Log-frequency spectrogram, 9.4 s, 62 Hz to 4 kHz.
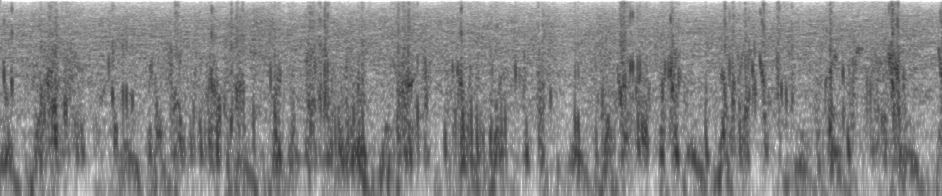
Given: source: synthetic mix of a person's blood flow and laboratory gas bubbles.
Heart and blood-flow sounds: Doppler ultrasound of blood flow; precordium
0.00-0.16 s: bubbles
0.30-1.35 s: bubbles
1.47-2.47 s: bubbles
2.50-2.59 s: bubbles
2.67-3.70 s: bubbles
3.84-4.35 s: bubbles
4.41-5.54 s: bubbles
5.71-5.84 s: bubbles
5.93-6.89 s: bubbles
7.02-7.12 s: bubbles
7.19-7.96 s: bubbles
8.05-9.09 s: bubbles
9.36-9.43 s: bubbles
From the record:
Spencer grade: 4 (maximum detectable bubble signal sounding continuously throughout systole and diastole of every cardiac period, and overriding the amplitude of the normal cardiac signals); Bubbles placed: anywhere in the cardiac cycle

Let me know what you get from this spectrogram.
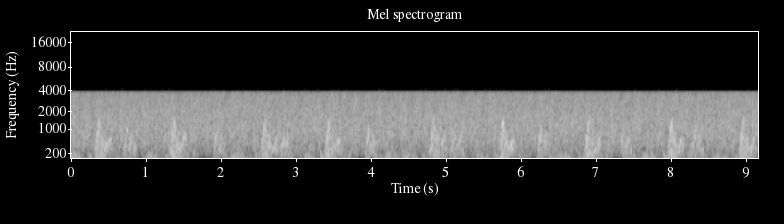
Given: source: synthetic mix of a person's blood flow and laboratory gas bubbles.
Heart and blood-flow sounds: Doppler ultrasound of blood flow; precordium
no bubbles
From the record:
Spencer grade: 0 (complete lack of bubble signals)

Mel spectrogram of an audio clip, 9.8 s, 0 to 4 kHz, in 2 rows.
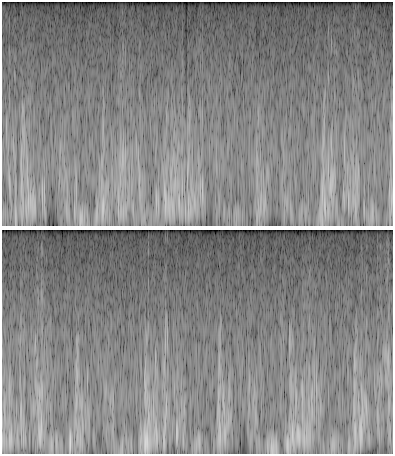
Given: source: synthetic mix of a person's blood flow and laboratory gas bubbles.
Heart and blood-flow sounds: Doppler ultrasound of blood flow; precordium
0.03-0.57 s: bubbles
0.77-0.97 s: bubbles
1.18-1.28 s: bubbles
1.31-1.34 s: bubbles
1.38-1.81 s: bubbles
1.86-2.56 s: bubbles
3.98-4.56 s: bubbles
4.95-5.52 s: bubbles
6.58-7.29 s: bubbles
8.41-8.88 s: bubbles
9.31-9.79 s: bubbles
From the record:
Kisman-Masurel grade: 332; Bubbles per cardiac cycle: rolling drumbeat, 9 or more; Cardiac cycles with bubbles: 50 to 99%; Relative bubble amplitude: moderate (0.250 to 0.450); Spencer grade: 3 (all of the cardiac periods contain showers or single bubble signals, but not dominating or overriding the cardiac motion signals); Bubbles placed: anywhere in the cardiac cycle

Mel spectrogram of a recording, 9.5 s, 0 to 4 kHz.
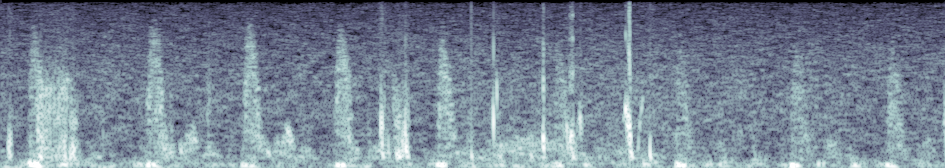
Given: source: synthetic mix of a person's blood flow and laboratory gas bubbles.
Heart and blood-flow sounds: Doppler ultrasound of blood flow; subclavian vein
0.07-0.13 s: bubbles
0.35-0.78 s: bubbles
3.78-4.11 s: bubbles
4.71-4.74 s: bubbles
4.89-5.00 s: bubbles
5.41-5.47 s: bubbles
5.63-5.83 s: bubbles
6.19-6.54 s: bubbles
9.42-9.46 s: bubbles
From the record:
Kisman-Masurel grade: 122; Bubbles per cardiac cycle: 1 to 2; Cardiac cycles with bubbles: 10 to 50%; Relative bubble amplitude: moderate (0.250 to 0.450); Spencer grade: 2 (many but less than half of the cardiac periods contain bubble signals, singularly or in groups); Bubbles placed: anywhere in the cardiac cycle

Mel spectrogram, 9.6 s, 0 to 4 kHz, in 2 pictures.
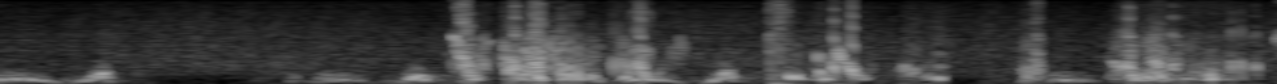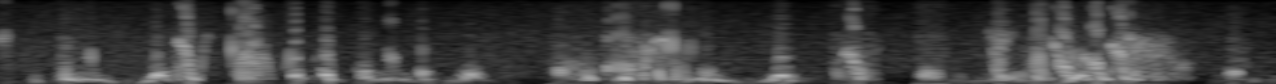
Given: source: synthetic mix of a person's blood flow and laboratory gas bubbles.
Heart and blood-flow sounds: Doppler ultrasound of blood flow; precordium
1.66-2.58 s: bubbles
2.88-3.27 s: bubbles
3.36-3.55 s: bubbles
3.83-3.92 s: bubbles
4.14-4.75 s: bubbles
4.78-4.83 s: bubbles
5.00-5.17 s: bubbles
5.43-5.58 s: bubbles
5.63-6.07 s: bubbles
6.12-6.20 s: bubbles
6.23-6.29 s: bubbles
6.33-6.44 s: bubbles
6.84-7.47 s: bubbles
7.90-8.09 s: bubbles
8.22-8.35 s: bubbles
8.49-9.26 s: bubbles
9.39-9.47 s: bubbles
From the record:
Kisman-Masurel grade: 333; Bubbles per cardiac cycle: rolling drumbeat, 9 or more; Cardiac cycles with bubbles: 50 to 99%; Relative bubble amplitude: loud (0.450 to 0.775); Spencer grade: 3 (all of the cardiac periods contain showers or single bubble signals, but not dominating or overriding the cardiac motion signals); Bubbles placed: only in the low amplitude regions of the cardiac cycle

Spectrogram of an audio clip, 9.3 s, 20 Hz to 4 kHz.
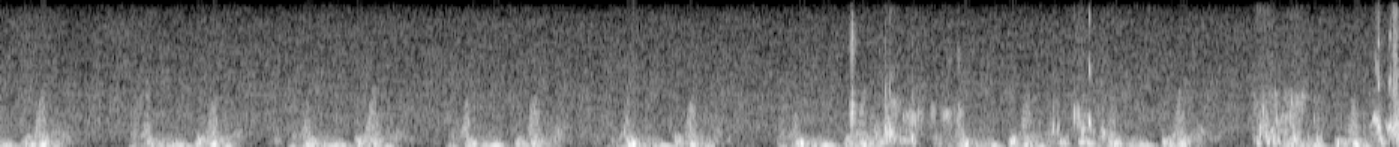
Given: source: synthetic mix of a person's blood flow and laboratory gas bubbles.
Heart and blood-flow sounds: Doppler ultrasound of blood flow; precordium
5.65-5.72 s: bubbles
5.78-6.42 s: bubbles
6.99-7.44 s: bubbles
8.34-8.83 s: bubbles
9.12-9.33 s: bubbles
From the record:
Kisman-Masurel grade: 233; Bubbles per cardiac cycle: several, 3 to 8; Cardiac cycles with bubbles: 50 to 99%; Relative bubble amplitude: loud (0.450 to 0.775); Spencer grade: 3 (all of the cardiac periods contain showers or single bubble signals, but not dominating or overriding the cardiac motion signals); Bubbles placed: only in the low amplitude regions of the cardiac cycle

